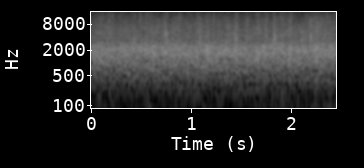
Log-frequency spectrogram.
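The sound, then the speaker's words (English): Sustained applause from a large audience at the Royal Albert Hall during a Proms orchestral concert, for E-flat clarinet player John Cooper, a dense, steady wash of clapping with no breaks or voices, holding an even loudness throughout. “Applause here at the Royal Albert Hall for E-flat clarinet John Cooper.”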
